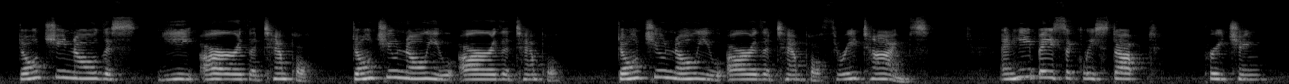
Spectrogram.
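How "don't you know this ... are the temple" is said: mock half-strength yelling, insistent and pressing. A woman recounts a dream where she yelled at a preacher mid-sermon: retelling her own yelling. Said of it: "I kept yelling".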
